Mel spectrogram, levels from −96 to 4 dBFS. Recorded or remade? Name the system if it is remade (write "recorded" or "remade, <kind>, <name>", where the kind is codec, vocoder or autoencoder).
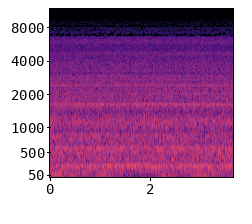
recorded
